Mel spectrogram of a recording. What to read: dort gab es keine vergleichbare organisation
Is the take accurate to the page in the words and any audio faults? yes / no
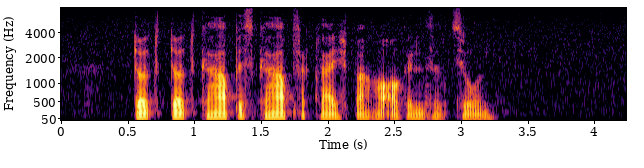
no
